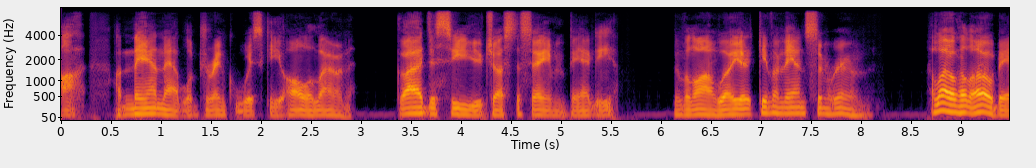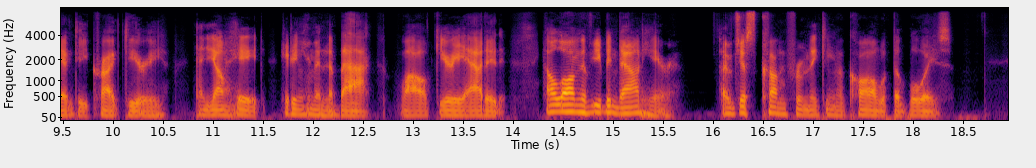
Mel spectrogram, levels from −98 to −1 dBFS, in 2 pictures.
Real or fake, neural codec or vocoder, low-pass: fake; codec, 16 kHz, 1 kbps, FreqCodec, larger model; 7.2 kHz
